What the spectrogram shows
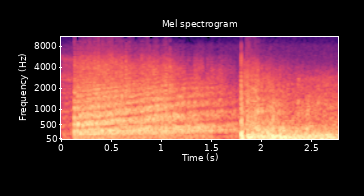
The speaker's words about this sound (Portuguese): zumbido fraco no céu. É um som diferente, mas que ele vem ouvindo cada vez mais. É o som de um desses novos aviões a jato sobrevoando. Ele olha para cima para ver a aeronave, mas só vê nuvens cinzas.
